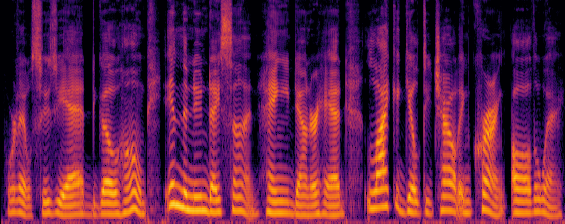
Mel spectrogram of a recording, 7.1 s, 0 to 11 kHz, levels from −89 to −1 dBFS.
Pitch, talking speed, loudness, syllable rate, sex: 175 Hz, 205 wpm, -19 LUFS, 4.5 syllables/s, female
